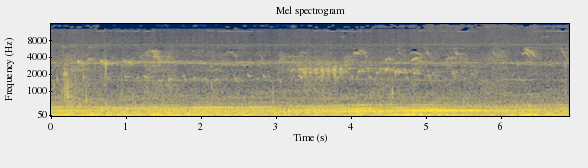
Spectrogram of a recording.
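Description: Small birds chirping in short, repeated calls over a steady low background hum.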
